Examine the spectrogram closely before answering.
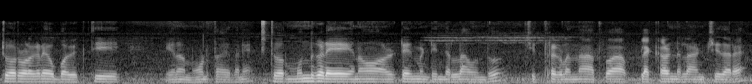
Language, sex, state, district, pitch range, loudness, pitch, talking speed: Kannada, male, Karnataka, Shimoga, 115-125 Hz, -19 LUFS, 120 Hz, 160 wpm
